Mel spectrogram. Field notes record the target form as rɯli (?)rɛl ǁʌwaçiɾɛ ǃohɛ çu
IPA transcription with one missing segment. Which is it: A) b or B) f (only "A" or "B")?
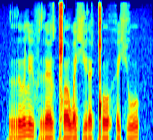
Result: B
